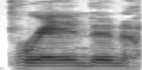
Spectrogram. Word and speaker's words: Branden: would say especially Instagram at at Branden Harvey. My name is spelled a little funny; it's spelled with an e n.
